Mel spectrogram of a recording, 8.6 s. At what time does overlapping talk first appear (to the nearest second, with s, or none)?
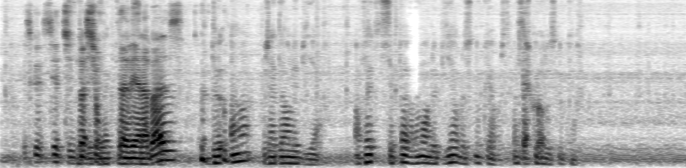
1 s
